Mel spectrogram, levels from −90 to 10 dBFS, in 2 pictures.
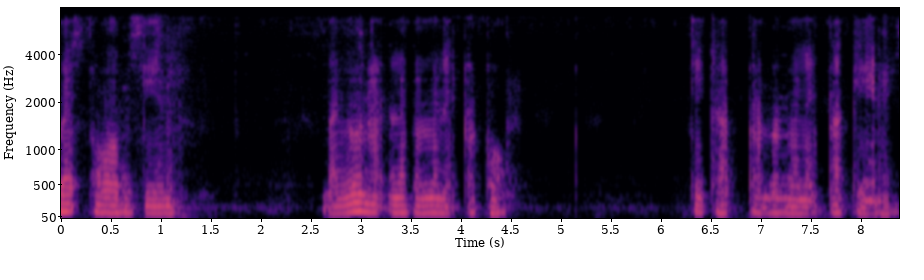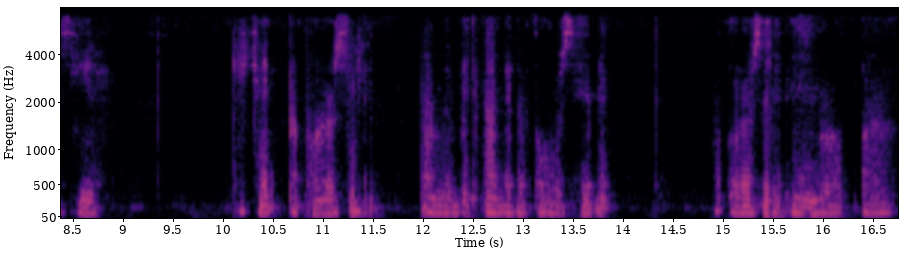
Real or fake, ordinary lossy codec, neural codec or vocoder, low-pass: fake; Opus, 32 kbps; codec, 44.1 kHz, 1.7 kbps, Pupu-Codec; 7.2 kHz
